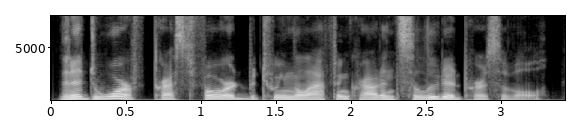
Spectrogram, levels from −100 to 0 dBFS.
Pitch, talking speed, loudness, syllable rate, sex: 150 Hz, 210 wpm, -18 LUFS, 6.3 syllables/s, male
